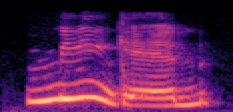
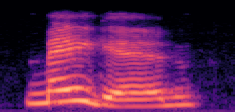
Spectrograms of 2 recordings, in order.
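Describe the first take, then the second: First: Megan with an "ee" first vowel, as MEE-gun; first syllable of Megan rhymes with "see"; imitated mispronounced Megan. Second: Megan with an "ay" first vowel, as MAY-gun; first syllable of Megan rhymes with "day"; usual Megan pronunciation. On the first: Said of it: "they would still be like". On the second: Retold or imitated. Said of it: "the way everyone pronounces it".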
